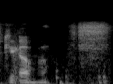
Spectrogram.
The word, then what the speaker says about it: Chiappa: Assuming that's how you pronounce Chiappa.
